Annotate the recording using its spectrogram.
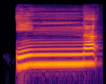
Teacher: आप गौर करिएगा कि नून मुशद्दद की अदायगी के वक्त ज़बान तालू से लगेगी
